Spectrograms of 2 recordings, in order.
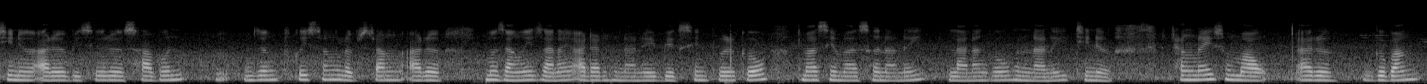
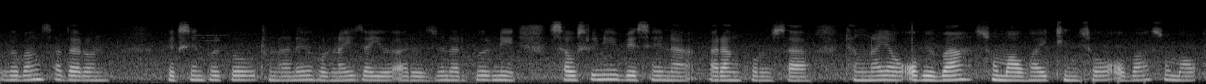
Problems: low volume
